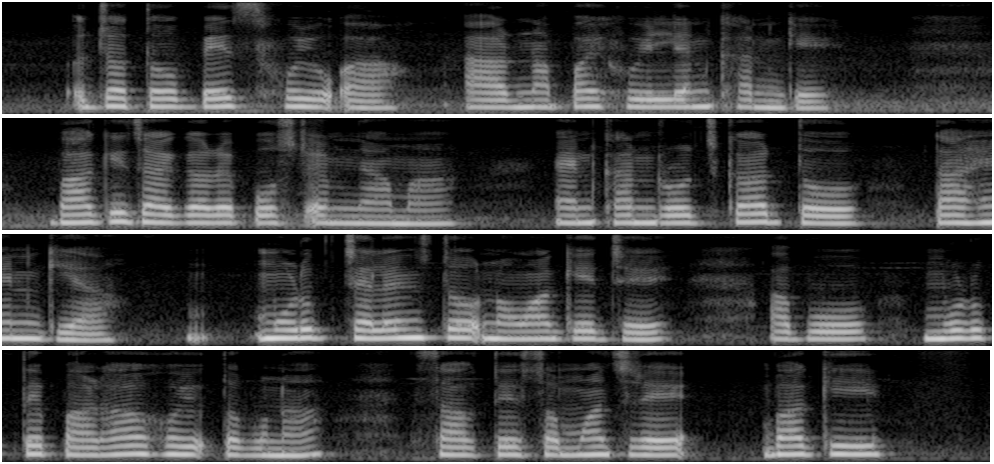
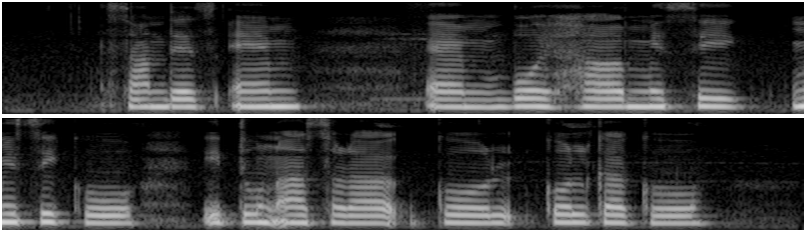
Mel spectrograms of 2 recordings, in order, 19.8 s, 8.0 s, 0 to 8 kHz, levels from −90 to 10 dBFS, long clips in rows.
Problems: none marked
